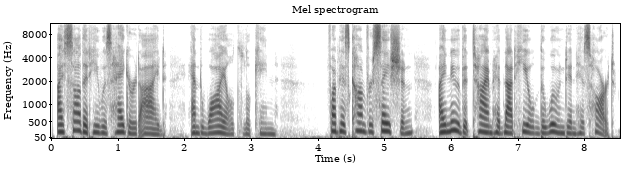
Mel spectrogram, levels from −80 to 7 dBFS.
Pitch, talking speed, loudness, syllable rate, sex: 185 Hz, 175 wpm, -20 LUFS, 4.5 syllables/s, female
